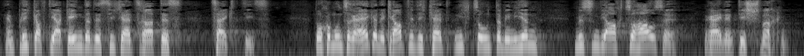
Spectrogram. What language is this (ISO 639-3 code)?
deu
